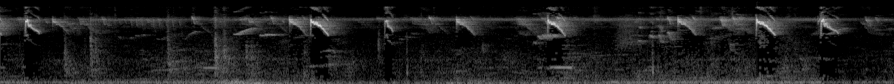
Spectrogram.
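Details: White-eyes calling as a forest bird lure: a busy run of high, thin, descending tsee notes, some overlapping, with a faint low hum in the background.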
